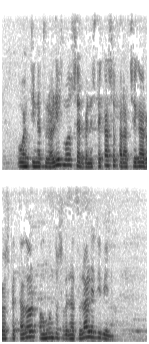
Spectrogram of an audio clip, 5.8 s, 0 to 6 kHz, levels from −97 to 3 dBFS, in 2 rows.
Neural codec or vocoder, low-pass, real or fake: none; 5.4 kHz; real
